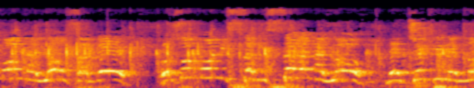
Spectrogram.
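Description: A church congregation applauds to acclaim God, a dense ongoing patter of clapping mixed with voices and a sung or chanted line throughout.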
